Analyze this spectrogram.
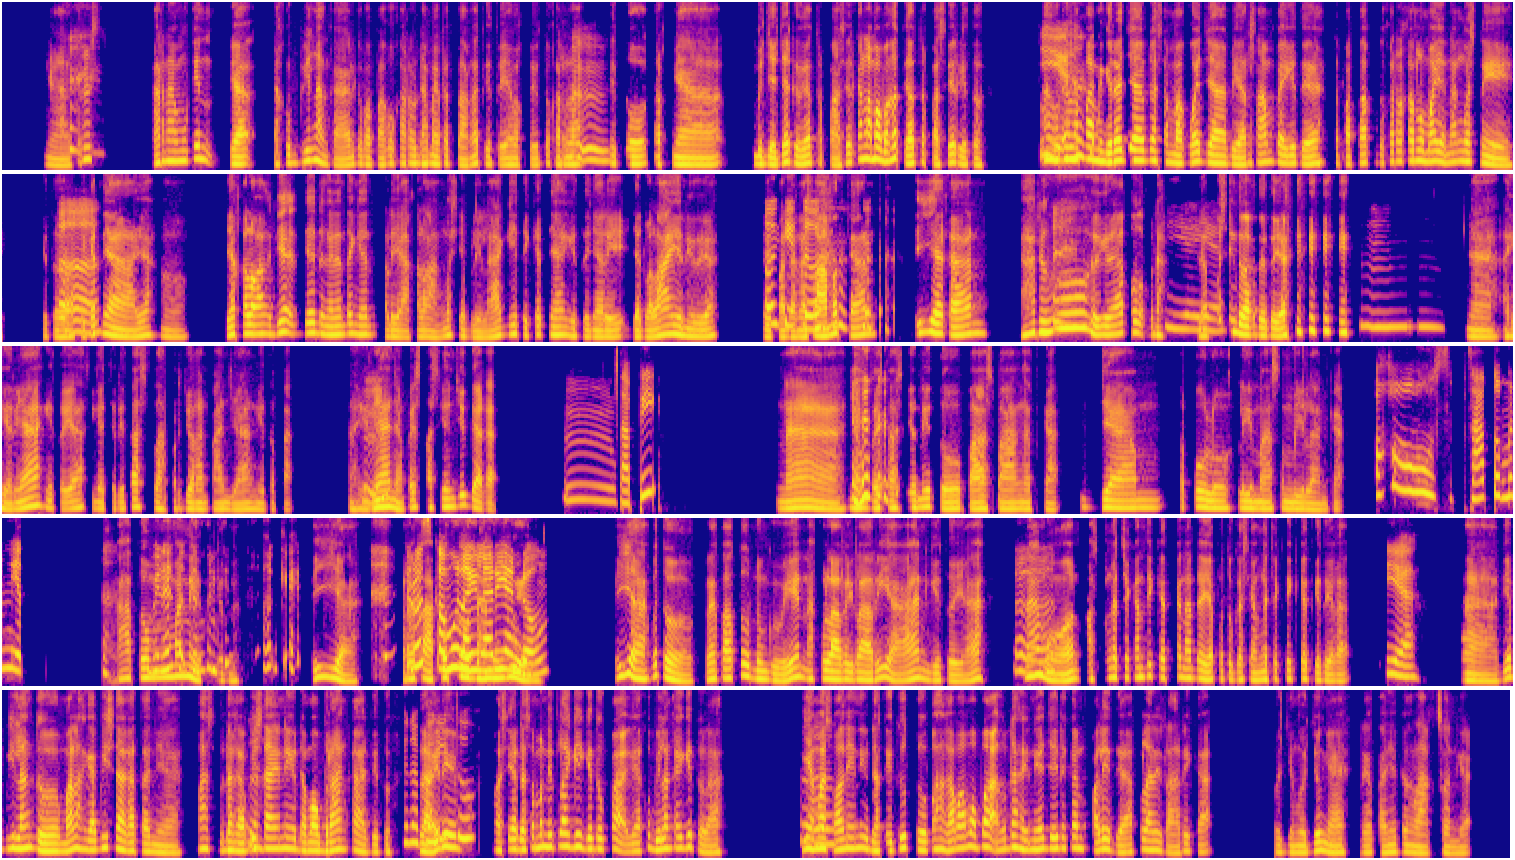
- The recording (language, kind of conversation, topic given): Indonesian, podcast, Pernahkah kamu mengalami kejadian ketinggalan pesawat atau kereta, dan bagaimana ceritanya?
- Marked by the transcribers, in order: laughing while speaking: "Iya"; other background noise; laughing while speaking: "gitu?"; put-on voice: "aduh"; chuckle; tapping; chuckle; laughing while speaking: "Beda satu menit? Oke"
